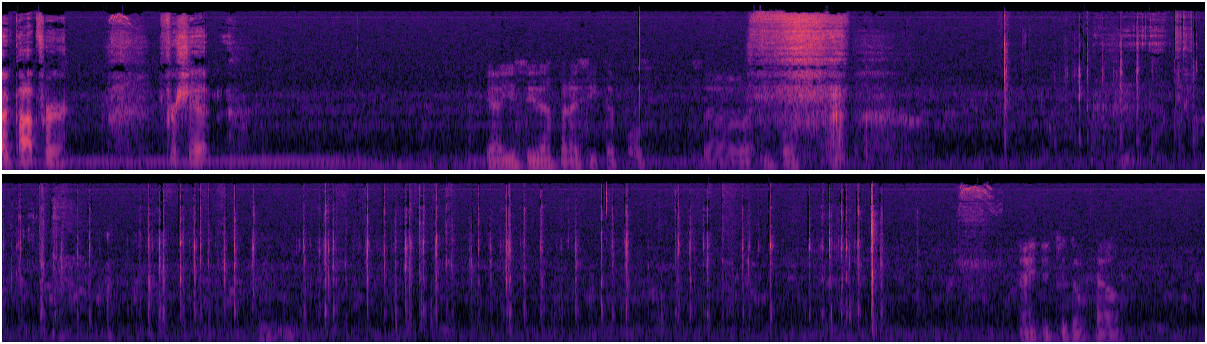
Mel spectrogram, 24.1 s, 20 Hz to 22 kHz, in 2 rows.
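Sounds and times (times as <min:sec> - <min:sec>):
low steady hum: 0:00.0 - 0:24.0
computer keyboard typing: 0:10.0 - 0:20.9.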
